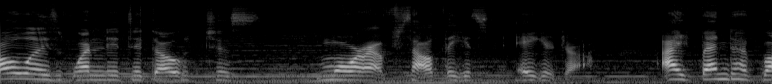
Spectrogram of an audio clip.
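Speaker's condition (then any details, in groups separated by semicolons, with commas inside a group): Brain injury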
